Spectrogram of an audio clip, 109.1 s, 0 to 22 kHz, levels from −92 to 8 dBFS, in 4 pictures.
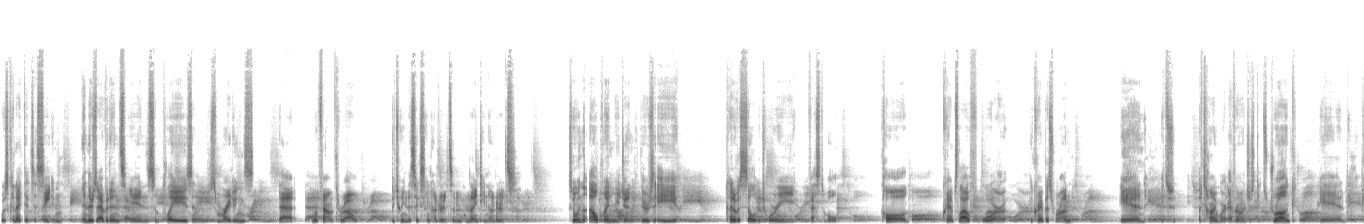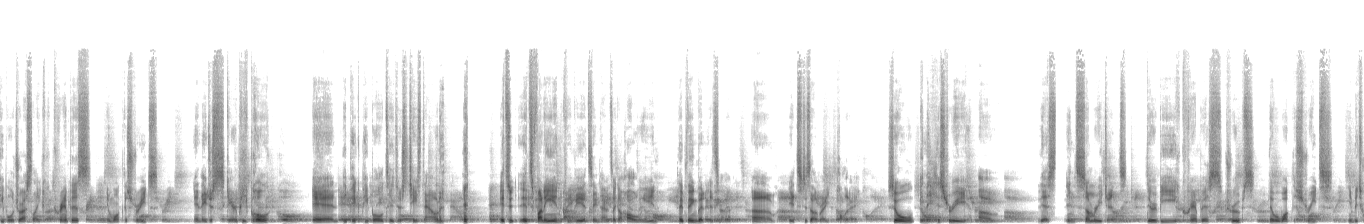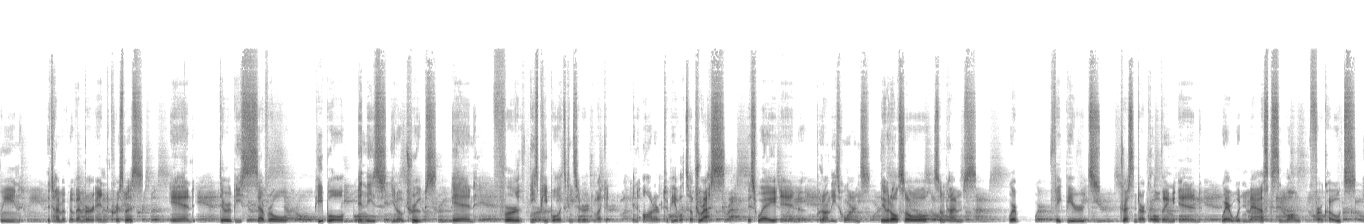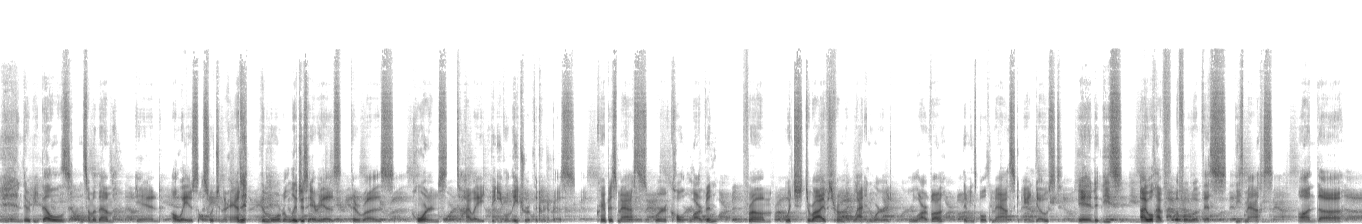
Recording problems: echo of what is said; strong; throughout; 510 ms later, 10 dB below the speech
thin; very; fading below 350 Hz

